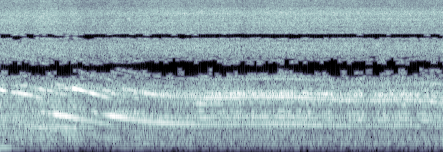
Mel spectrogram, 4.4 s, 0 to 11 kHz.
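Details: BMW E36 M3 engine running with a clear high whine falling in pitch as revs drop; alternator replacement didn't help, replacing main tensioner and pulley cured it, the removed idler pulley bearing spun rough by hand.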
